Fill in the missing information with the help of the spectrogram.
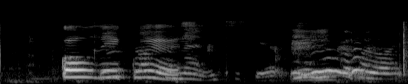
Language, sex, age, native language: Icelandic, female, 8, Icelandic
